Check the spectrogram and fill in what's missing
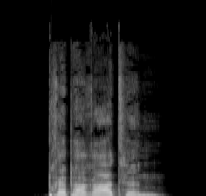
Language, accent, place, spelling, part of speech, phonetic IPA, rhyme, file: German, Germany, Berlin, Präparaten, noun, [pʁɛpaˈʁaːtn̩], -aːtn̩, De-Präparaten.ogg
- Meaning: dative plural of Präparat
